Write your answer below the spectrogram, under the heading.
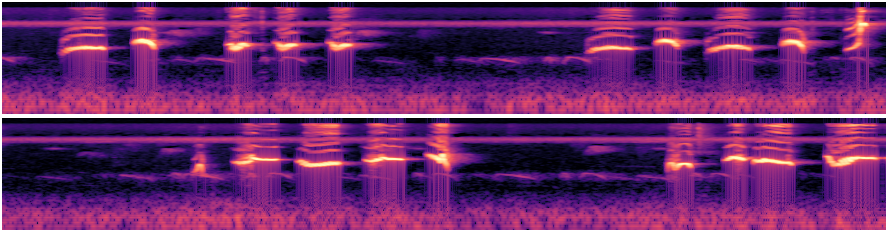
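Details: Repeated phrases from a pale-breasted thrush, locally called sabiá-do-barranco: clusters of three to five sweet whistled notes, some rising sharply, separated by gaps of a second or two, over a faint low rumble.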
